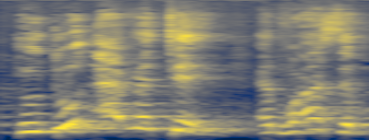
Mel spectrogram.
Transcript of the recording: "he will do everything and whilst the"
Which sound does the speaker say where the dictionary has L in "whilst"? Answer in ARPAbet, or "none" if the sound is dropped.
N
